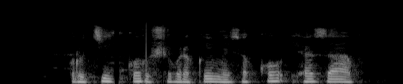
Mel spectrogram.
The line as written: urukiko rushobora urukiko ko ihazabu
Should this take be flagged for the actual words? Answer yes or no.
yes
